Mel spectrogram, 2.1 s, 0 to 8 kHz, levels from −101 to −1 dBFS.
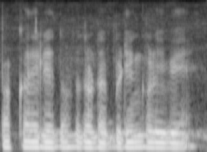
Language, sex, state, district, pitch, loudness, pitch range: Kannada, male, Karnataka, Koppal, 105 Hz, -14 LUFS, 105-110 Hz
